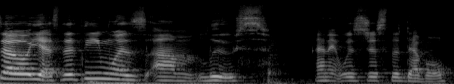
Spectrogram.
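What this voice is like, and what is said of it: Usual voice. Nothing is said of it.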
